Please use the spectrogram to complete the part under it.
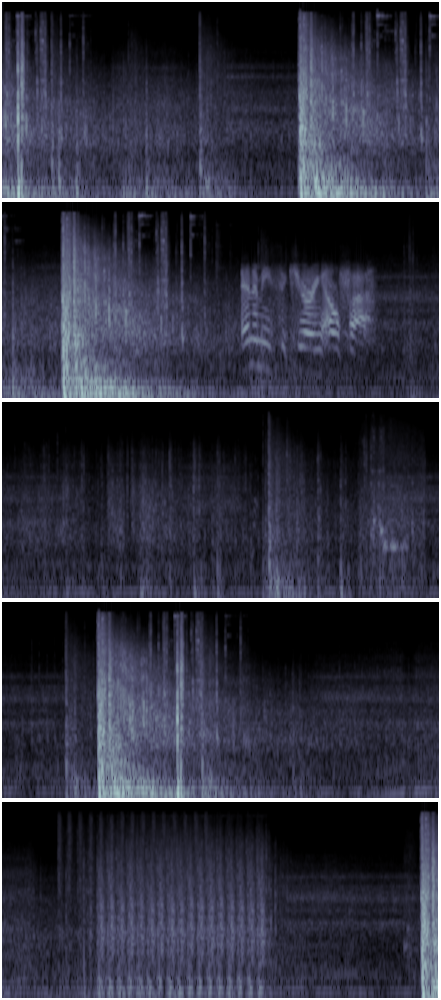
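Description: A sniper rifle fires loud shots that echo away.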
